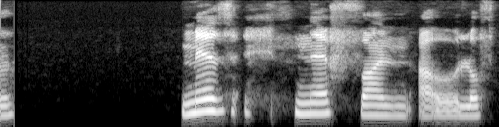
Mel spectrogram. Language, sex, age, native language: Icelandic, female, 10, Icelandic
